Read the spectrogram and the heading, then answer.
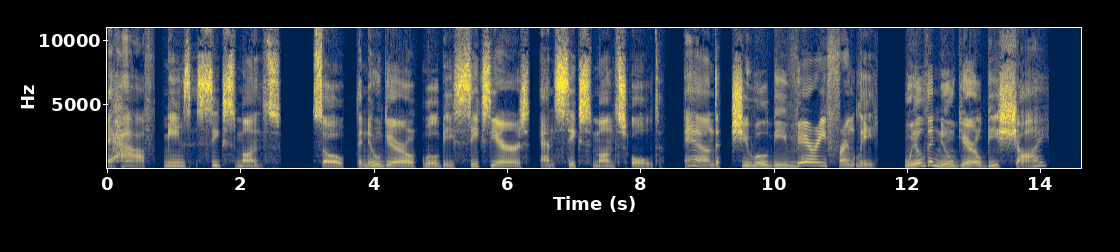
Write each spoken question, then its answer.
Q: Will the new girl be shy?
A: No. She will be very nice and friendly.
